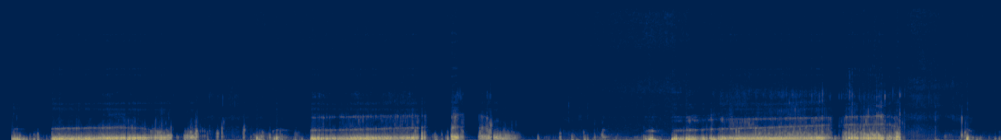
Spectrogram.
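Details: Stomach growling of a man while he sleeps: long rumbling, gurgling stretches with rising squeaky tones broken by short gurgles; loud borborygmi from gas and fluid moving through the gut.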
